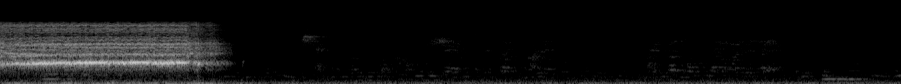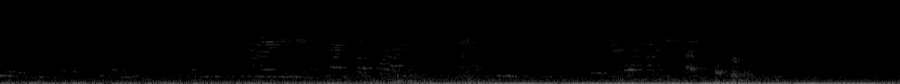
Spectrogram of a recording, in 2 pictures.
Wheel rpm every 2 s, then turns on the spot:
110, 10, 0, 0, 0, 0, 0, 0, 0.
none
